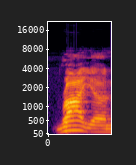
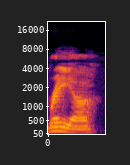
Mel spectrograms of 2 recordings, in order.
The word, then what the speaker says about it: Raya: it and that is raya not reya because they say they saying it wrong raya and the last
